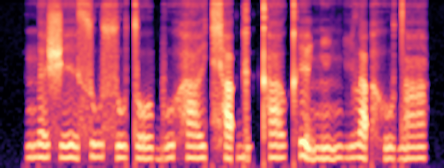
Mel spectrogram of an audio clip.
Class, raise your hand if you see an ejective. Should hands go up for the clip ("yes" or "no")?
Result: no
